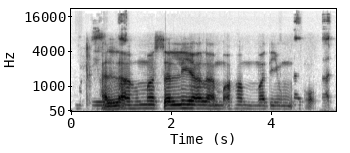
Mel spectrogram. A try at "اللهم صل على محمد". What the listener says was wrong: اللهم صل على محمد. হা হবে আমরা লম্বা হা পড়ছি না, জিমের পরে হা। মুহাম্মদ, আল্লাহুম্মা সাল্লি আলা মুহাম্মদ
